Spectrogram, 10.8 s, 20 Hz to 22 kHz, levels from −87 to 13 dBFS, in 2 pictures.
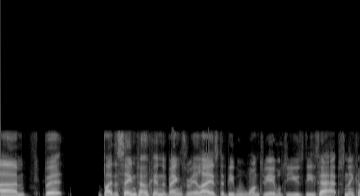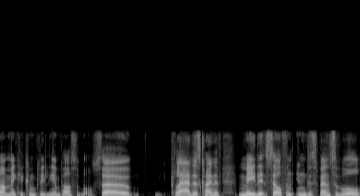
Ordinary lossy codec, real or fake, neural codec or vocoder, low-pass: AAC, 48 kbps; real; none; 7.2 kHz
